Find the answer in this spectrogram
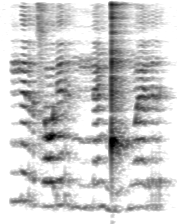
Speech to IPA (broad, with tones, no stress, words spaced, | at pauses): ŋɛ˥rzɔ˧ ɾɪ˧˥r nːɛ̃˧˥ŋ͡ǃi˩˧ ɡʷɛ̃˥r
